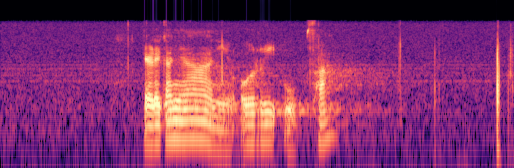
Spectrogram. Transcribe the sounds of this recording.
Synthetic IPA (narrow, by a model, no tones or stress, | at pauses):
ɛɺɛkʼaɲanḭʔoɾiʔuːp̪fʰa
